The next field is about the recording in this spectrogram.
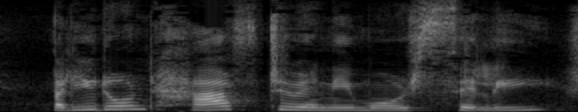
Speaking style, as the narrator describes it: she laughed

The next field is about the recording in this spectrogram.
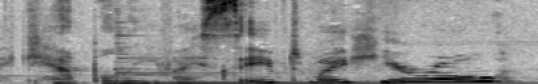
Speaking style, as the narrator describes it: she whispered excitedly to herself

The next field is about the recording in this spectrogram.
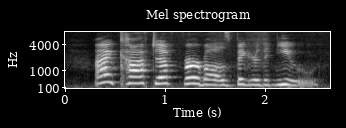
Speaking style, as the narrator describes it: the Siamese spat at Shiraz

